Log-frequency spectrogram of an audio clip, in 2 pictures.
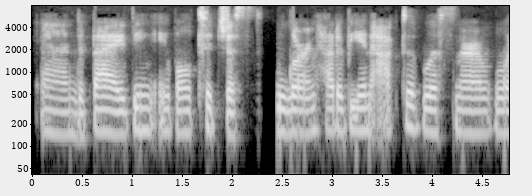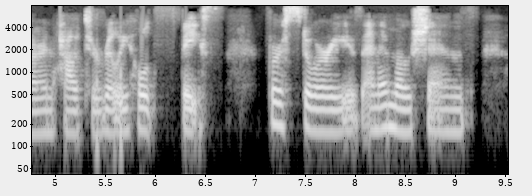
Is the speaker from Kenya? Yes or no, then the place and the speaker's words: yes; Kenya; I grew up in Kenya, actually on a chicken farm with my family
